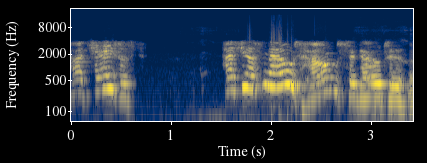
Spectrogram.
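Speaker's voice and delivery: Dublin Irish accent. Asked how it would be said in Dublin, speaker answers in a Dublin accent. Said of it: "And how would you say that? ... In Dublin".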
